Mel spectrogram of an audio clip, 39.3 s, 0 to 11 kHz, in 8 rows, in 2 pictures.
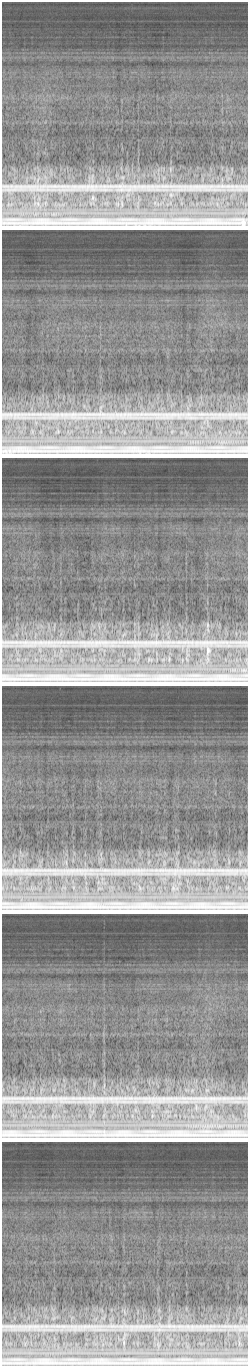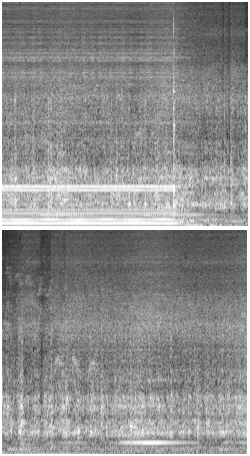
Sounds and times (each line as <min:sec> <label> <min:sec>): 0:00.0 coffee machine 0:39.3
0:00.0 fridge compressor 0:39.3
